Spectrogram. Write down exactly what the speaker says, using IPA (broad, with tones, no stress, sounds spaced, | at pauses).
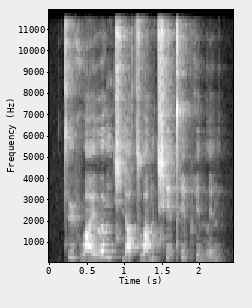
t̪ʰ y˥˩ f w a˧˥ ɪ̯ l ɤ˥ ŋ t͡ɕʰ j ä˨˩ t͡s w a˧˥ n t͡ɕʰ i˥ t̪ʰ i˥˩ pʰ i˨˩ n l i˦ n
